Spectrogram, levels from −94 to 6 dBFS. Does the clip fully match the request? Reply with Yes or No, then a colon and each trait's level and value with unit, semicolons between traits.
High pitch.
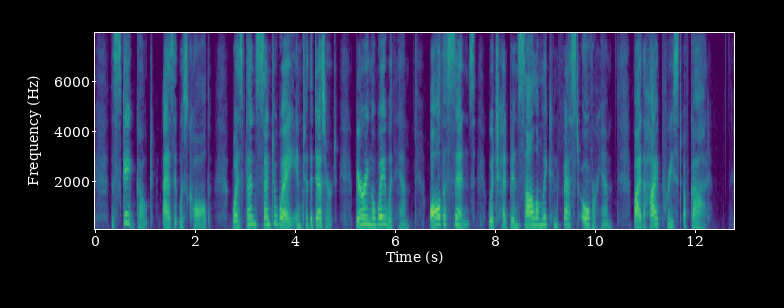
Yes: high, 240 Hz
